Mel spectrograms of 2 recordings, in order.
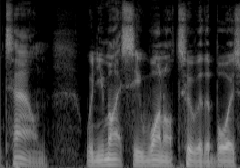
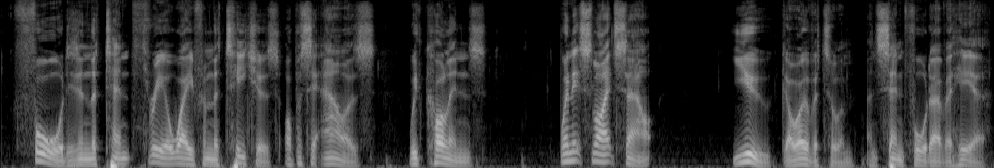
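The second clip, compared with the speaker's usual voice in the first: louder, commanding schoolboy voice; bossy bully orders; 4 semitones higher, 7 dB louder than usual. Acted. Andrews ordering Mitchell to fetch Ford, loud bossy voice. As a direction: lay down the plan like a boss.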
